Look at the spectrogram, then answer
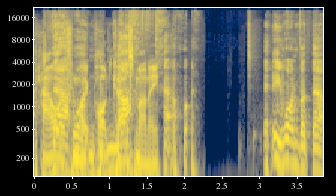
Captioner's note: laughing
